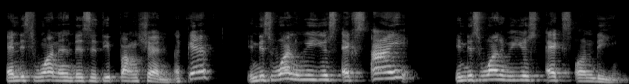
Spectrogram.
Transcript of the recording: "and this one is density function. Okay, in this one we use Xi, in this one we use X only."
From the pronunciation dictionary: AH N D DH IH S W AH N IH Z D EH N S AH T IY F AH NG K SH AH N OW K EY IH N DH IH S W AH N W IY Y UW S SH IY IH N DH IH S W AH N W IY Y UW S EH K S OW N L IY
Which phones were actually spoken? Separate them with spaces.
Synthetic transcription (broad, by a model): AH N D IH S W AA N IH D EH S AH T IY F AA NG SH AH N OW K EY IH N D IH S W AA N W IY Y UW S S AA IH N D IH S W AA N W IY Y UW S EH K S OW N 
